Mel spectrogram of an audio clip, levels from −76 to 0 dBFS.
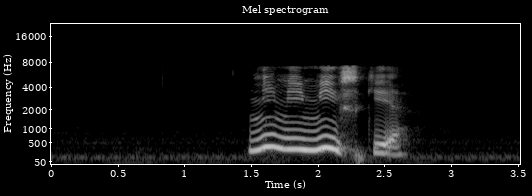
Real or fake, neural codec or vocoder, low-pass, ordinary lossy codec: fake; autoencoder, 48 kHz, 128 numbers a frame, DAC-VAE, trained on Japanese speech; 7.2 kHz; none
